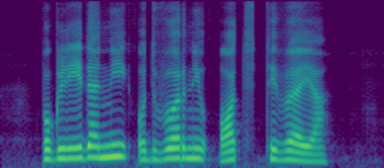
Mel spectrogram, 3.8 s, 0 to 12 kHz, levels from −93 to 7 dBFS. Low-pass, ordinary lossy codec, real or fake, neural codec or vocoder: none; none; fake; codec, 24 kHz, 1.2 kbps, DualCodec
